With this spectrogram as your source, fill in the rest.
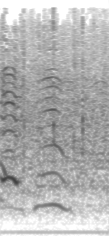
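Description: Basketball arena crowd at a Siena versus Iona men's college game cheers and applauds steadily, a broad wash of noise with a voice rising over it.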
